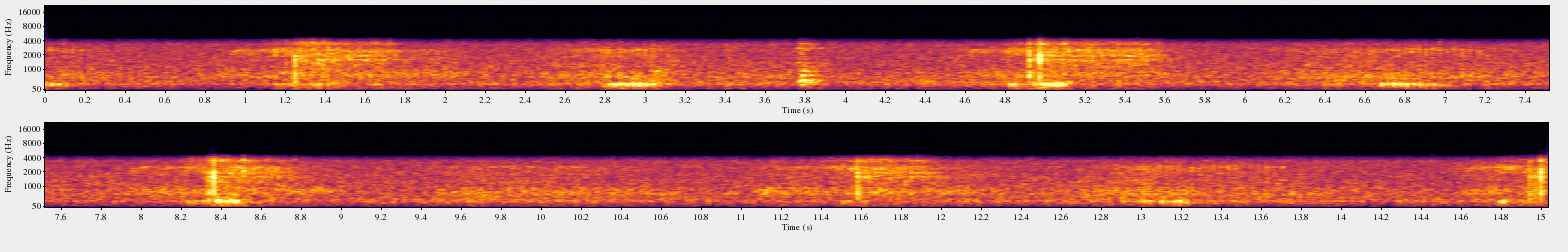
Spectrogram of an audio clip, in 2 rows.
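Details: Young woman snoring, recorded on an Android phone; rhythmic rough snores on each breath, about 18 a minute, quieter breathing between.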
